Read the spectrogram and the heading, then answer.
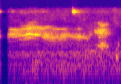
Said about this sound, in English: Oh, God, my cats are fighting. It's not a euphemism either.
